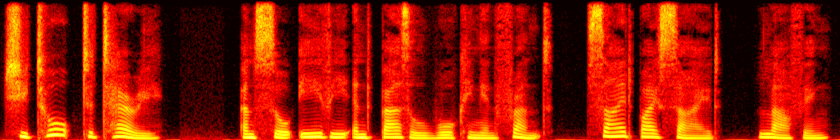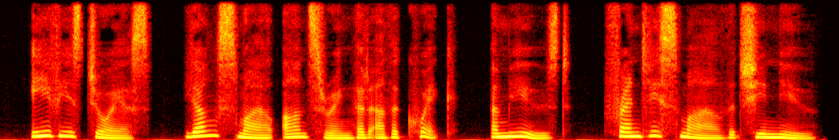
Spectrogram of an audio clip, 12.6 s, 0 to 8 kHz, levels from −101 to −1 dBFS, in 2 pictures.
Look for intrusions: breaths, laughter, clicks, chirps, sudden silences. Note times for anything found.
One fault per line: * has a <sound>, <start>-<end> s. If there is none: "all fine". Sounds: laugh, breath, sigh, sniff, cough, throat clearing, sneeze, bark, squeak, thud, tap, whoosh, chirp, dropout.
all fine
